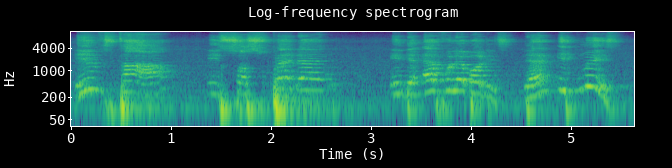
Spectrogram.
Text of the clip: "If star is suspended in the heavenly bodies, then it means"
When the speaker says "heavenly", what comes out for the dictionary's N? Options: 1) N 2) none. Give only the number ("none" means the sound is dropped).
2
